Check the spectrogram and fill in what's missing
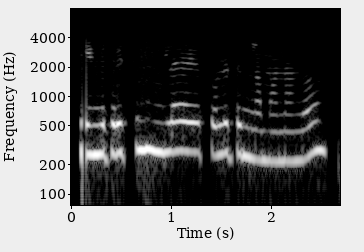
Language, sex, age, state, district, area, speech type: Tamil, female, 30-45, Tamil Nadu, Tirupattur, rural, conversation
